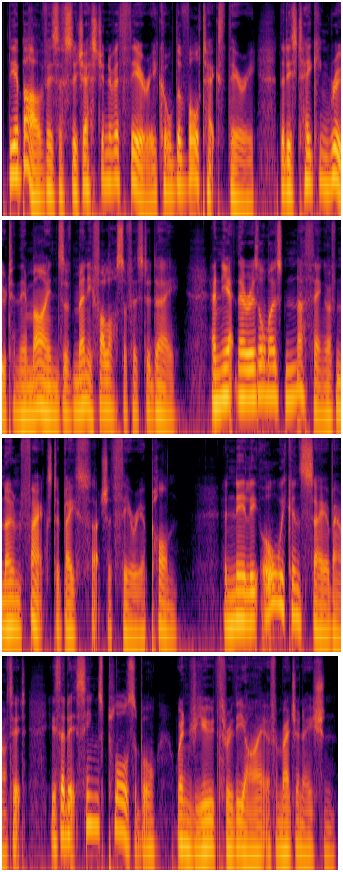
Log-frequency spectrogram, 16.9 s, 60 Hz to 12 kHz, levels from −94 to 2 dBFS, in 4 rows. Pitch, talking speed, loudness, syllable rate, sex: 110 Hz, 210 wpm, -21 LUFS, 5.7 syllables/s, male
